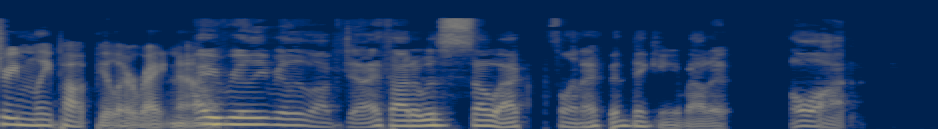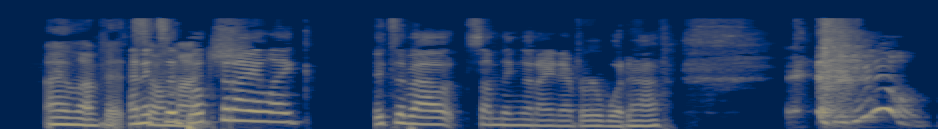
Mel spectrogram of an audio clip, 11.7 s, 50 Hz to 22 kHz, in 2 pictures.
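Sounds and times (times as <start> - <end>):
speech: 0.0 - 5.4, 6.2 - 11.7
sneeze: 11.0 - 11.6.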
